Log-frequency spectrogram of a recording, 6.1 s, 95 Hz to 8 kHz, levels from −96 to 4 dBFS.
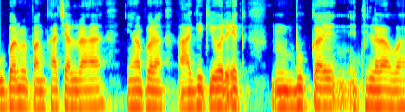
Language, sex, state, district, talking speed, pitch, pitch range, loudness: Hindi, male, Bihar, West Champaran, 180 wpm, 115 Hz, 115-120 Hz, -17 LUFS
